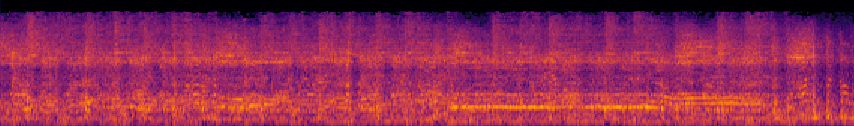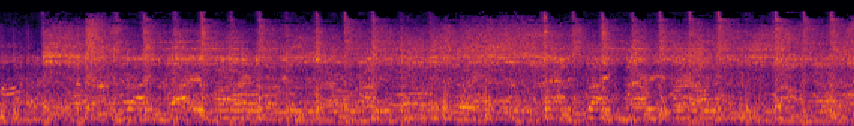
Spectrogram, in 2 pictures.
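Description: A live rock band playing loudly: electric guitar and drum kit, with one note held for a few seconds near the middle.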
